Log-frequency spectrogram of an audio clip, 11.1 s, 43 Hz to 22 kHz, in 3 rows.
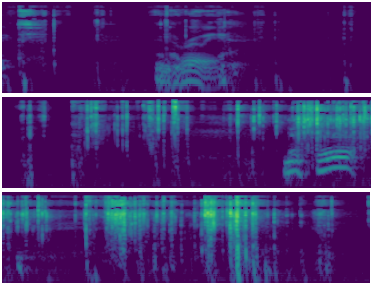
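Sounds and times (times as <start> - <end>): foil wrapper tearing and crinkling: 4.4 - 10.7.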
